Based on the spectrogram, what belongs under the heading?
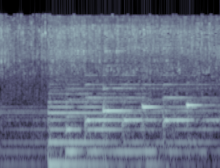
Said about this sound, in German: Sie hörte das Plätschern des Wassers die ganze Nacht.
